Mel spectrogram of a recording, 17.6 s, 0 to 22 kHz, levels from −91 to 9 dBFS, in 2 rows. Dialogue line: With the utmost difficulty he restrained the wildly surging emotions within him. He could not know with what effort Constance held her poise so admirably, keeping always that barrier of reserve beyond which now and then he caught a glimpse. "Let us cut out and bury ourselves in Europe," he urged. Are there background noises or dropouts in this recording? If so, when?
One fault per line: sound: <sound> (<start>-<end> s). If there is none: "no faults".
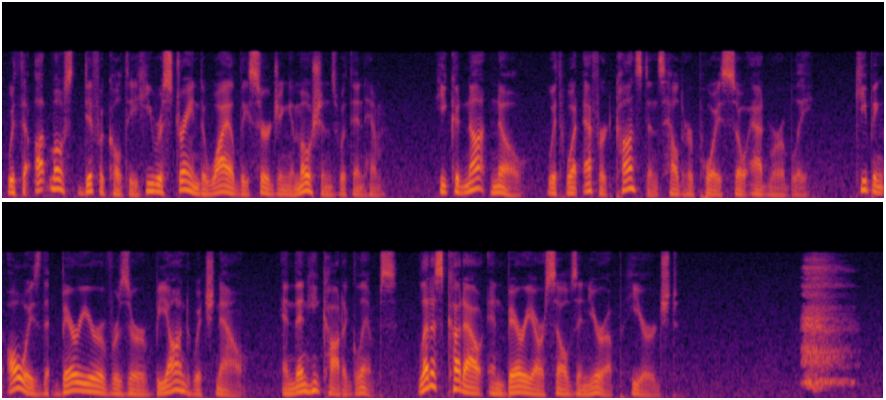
sound: dropout (9.3-9.3 s)
sound: sigh (16.8-17.4 s)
